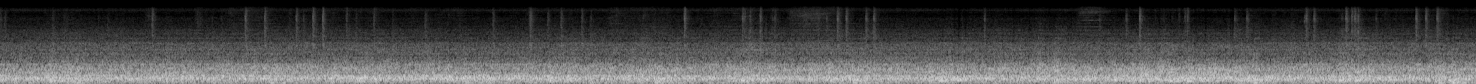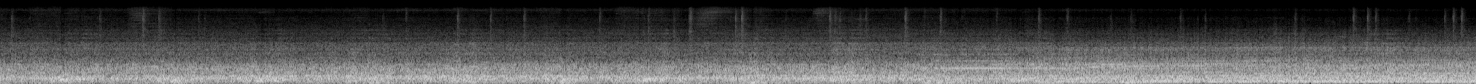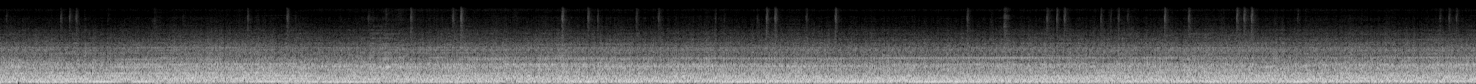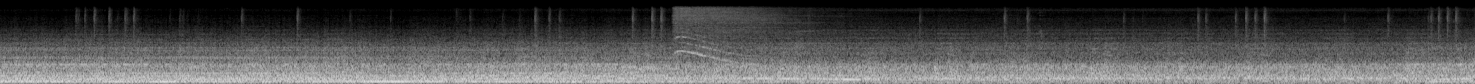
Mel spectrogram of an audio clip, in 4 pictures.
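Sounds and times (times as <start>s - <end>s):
train wheels on rails and engine: 0.0s - 59.0s
faint clicks over rail joints: 1.5s - 17.6s, 18.2s - 25.4s, 27.6s - 30.6s, 39.2s - 42.6s, 44.9s - 51.6s, 52.5s - 59.0s.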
